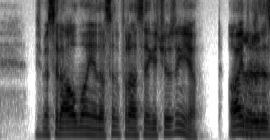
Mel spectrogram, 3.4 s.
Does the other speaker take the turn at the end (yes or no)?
no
